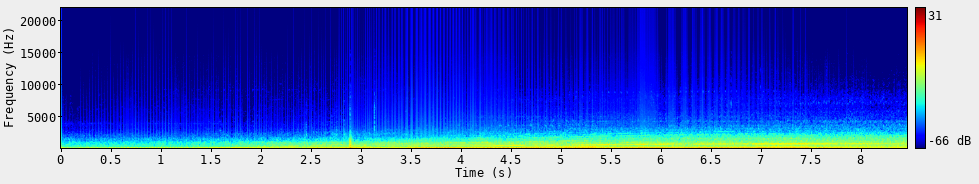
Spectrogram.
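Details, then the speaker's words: 1964 Jaguar E-Type Series 1 roadster, 3.8L inline-six, 4-speed Moss gearbox, driving in first gear: a steady straight-cut gear whine rises with road speed under the engine drone. Normal whine of the unsynchronized first gear. "And first gear is not synchronized and it whines quite a bit. It's a beautiful thing."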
